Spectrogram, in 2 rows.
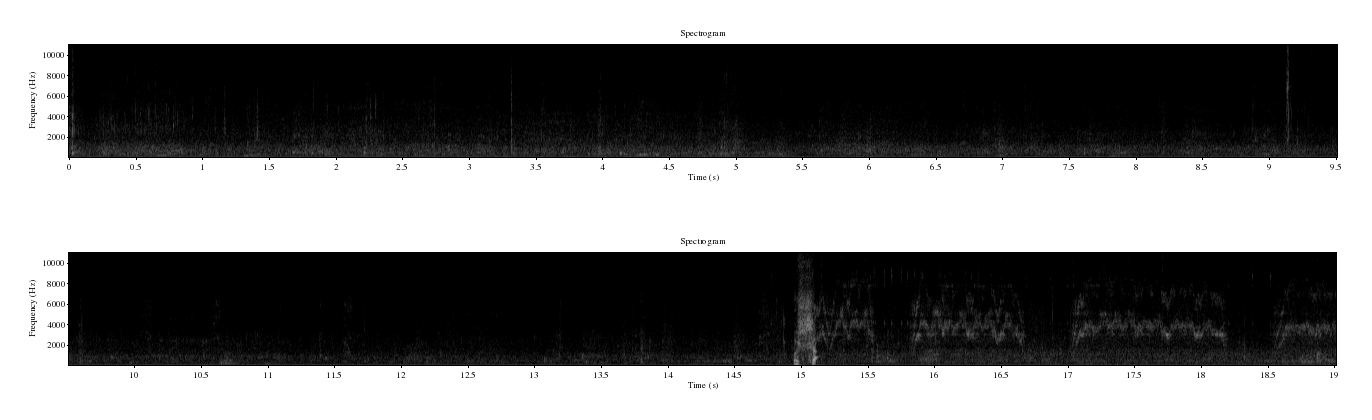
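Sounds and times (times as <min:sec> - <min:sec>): seawater washing among concrete: 0:14.5 - 0:19.0.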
